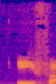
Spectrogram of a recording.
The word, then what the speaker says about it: Aoife: No, her name is pronounced Aoife. I looked that up.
